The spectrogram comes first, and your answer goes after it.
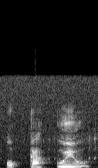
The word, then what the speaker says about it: okakuyu: of my own that indeed okakuyu is the correct pronunciation I'm not sure how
